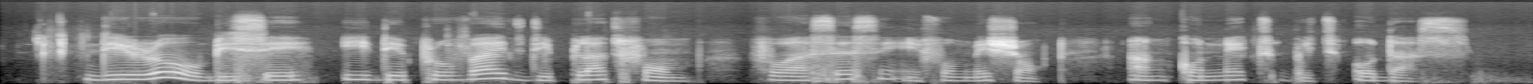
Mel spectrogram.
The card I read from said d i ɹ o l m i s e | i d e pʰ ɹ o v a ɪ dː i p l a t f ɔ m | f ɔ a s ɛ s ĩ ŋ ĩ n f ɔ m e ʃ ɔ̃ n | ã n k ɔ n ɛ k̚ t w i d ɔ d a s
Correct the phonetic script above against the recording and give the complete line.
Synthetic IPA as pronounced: d i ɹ o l b i s e | i d e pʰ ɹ o v a ɪ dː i p l a t f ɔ m | f ɔ a s ɛ s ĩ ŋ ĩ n f ɔ m e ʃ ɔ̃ n | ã n k ɔ n ɛ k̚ t w i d ɔ d a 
